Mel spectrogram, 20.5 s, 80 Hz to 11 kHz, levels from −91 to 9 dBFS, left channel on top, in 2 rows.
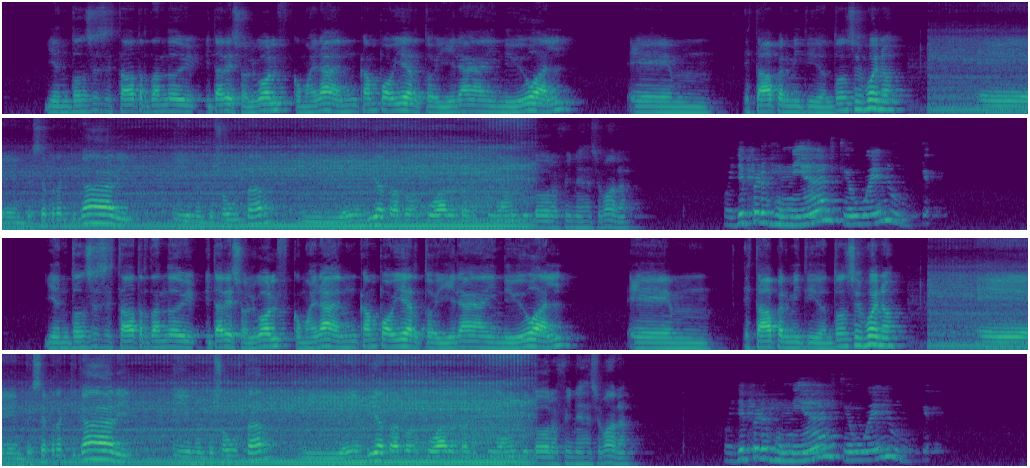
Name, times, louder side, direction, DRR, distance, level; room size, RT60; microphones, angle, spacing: voice 1, 0.4-5.7 6.3-7.1 7.5-9.0 9.7-11.5 12.0-16.5, right 3 dB, 55° right, 1.2 m, -32 dB
Motor vehicle (road) / Engine, 9.2-15.6, right 3 dB, 30° right, 1.3 m, -37 dB
voice 2, 17.5-19.5, left 1 dB, 85° left, 5.7 m, -37 dB
26.5 x 12.0 x 3.5 m
head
